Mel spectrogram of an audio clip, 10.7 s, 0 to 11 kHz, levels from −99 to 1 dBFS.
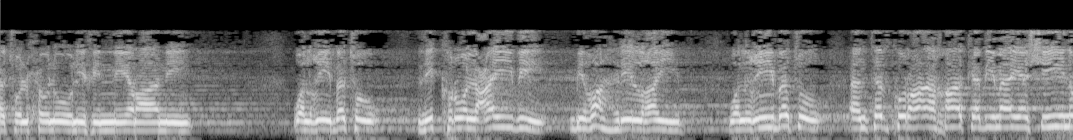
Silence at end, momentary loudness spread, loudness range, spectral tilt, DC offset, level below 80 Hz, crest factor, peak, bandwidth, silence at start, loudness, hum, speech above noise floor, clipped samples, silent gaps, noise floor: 0 s; 8 LU; 2 LU; -9.5 dB/octave; under 0.1%; -50 dBFS; 10 dB; -2 dBFS; 5.8 kHz; 0 s; -14 LUFS; none; 27 dB; under 0.1%; none; -40 dBFS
